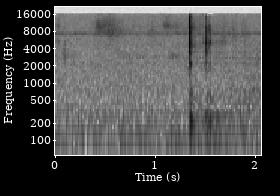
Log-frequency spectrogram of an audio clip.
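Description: Two light metallic clicks close together about a second and a half in, from small parts of a disassembled Roosa Master rotary injection pump being handled at the rotor head; otherwise quiet.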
